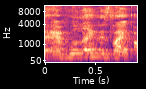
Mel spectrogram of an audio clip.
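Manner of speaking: normal talking voice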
